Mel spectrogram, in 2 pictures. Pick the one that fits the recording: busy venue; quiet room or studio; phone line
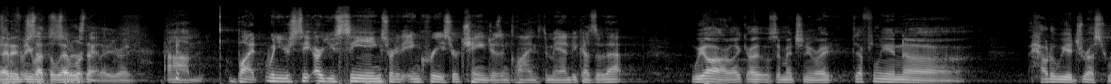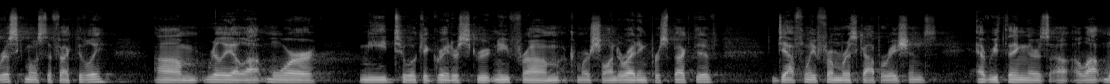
busy venue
